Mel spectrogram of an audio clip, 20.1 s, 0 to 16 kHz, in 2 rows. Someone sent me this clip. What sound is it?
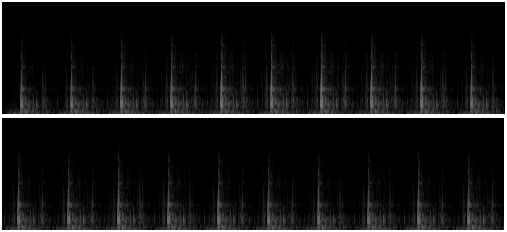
For my own obscure reason I took file 389436, looped it so that it repeats at 60 bpm, added about 25% echo, then added bilateral panning at 15 cycles per minute (cpm).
